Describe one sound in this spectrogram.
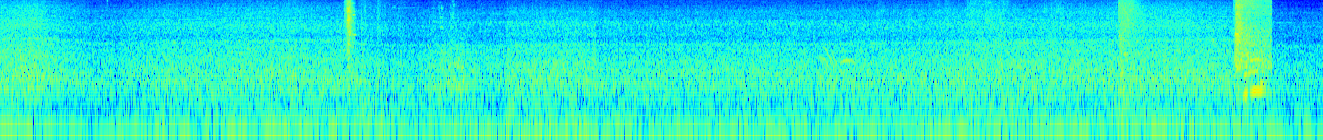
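A truck engine rumbles steadily as it drives.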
